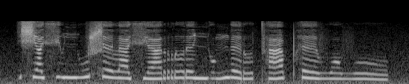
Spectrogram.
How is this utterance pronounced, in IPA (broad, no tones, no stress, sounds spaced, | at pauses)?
ɕ a sʲ u ɲ u ɬ ɛ l a sʲ a r ɤ ɾ ɛ ɲ ɔ ŋ ɛ ɾ ɤ tʰ a pʰ ɛ v ɔ v o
